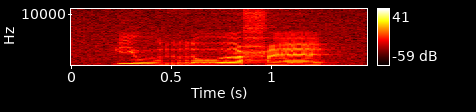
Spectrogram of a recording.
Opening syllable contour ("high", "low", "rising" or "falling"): falling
